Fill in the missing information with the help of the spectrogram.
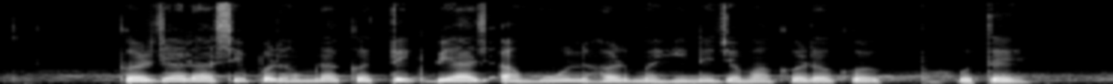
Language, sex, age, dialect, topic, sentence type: Maithili, female, 41-45, Southern/Standard, banking, question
